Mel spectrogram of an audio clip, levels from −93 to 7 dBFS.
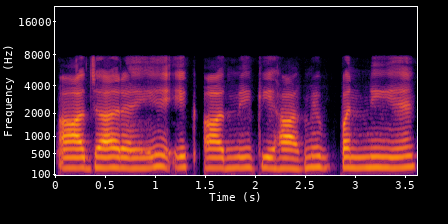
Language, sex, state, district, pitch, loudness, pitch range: Hindi, female, Haryana, Charkhi Dadri, 210 Hz, -18 LUFS, 210-220 Hz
